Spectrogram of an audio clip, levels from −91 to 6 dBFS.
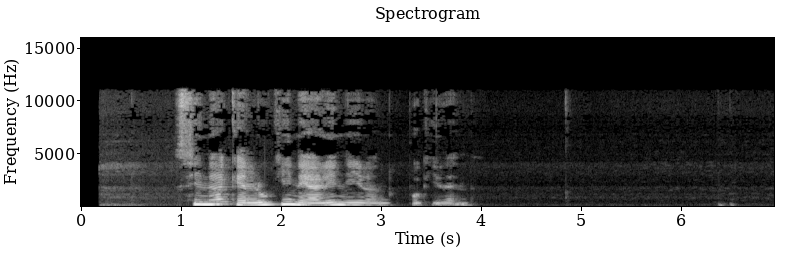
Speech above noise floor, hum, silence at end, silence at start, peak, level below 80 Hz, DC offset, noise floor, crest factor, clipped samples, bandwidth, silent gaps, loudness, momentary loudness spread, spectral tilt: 53 dB; none; 3.1 s; 0.95 s; 0 dBFS; -56 dBFS; under 0.1%; -65 dBFS; 14 dB; under 0.1%; 11.5 kHz; none; -11 LUFS; 21 LU; -5.5 dB/octave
